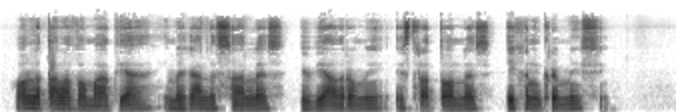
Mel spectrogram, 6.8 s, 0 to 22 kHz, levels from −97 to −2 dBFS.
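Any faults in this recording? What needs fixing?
Nothing here needs fixing, so you can leave this one as it is.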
